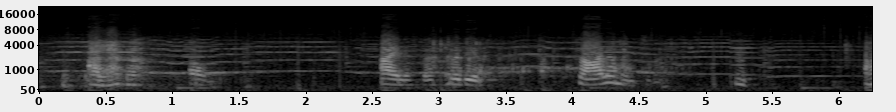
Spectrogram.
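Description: A woman's voice speaking in short, expressive film-dialogue phrases, with pauses between them and faint background music underneath.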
